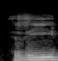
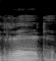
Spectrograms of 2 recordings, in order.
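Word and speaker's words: read: बोलने में प्रोनाउंसिएशन में ध्यान आएगा कि ये रीड नहीं है, रेड है, बोली जाएगी द इंग्लिश।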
